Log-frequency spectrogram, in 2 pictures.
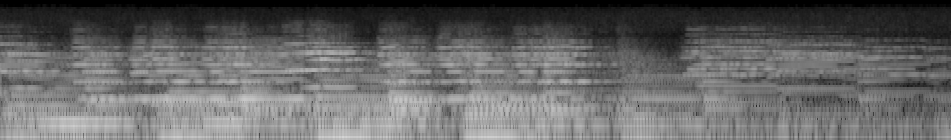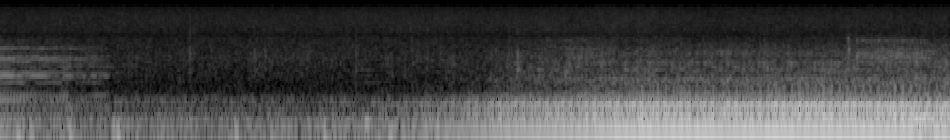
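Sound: car engine running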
